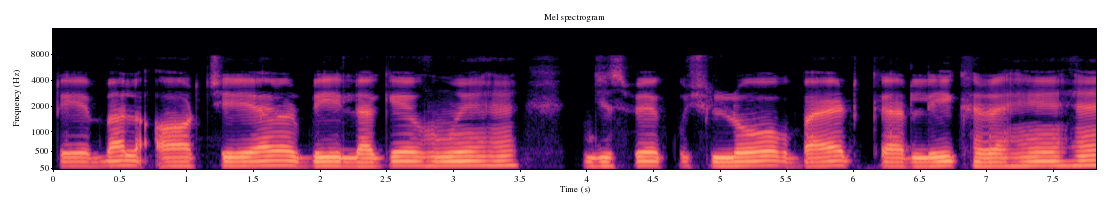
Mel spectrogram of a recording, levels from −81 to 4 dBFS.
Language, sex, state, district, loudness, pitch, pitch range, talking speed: Hindi, male, Jharkhand, Ranchi, -15 LUFS, 115 Hz, 110-120 Hz, 115 wpm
